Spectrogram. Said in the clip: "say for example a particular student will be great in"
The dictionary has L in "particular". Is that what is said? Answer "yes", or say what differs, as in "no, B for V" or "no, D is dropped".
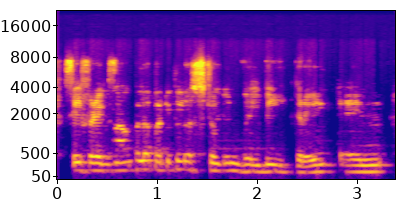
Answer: yes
